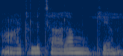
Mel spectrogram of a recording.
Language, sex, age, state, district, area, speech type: Telugu, female, 30-45, Andhra Pradesh, Visakhapatnam, urban, spontaneous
